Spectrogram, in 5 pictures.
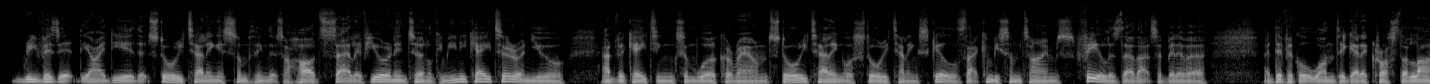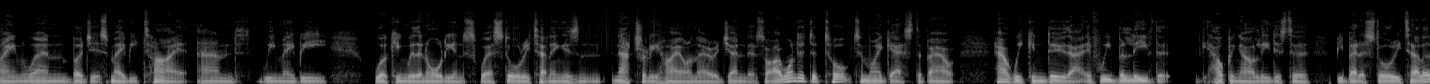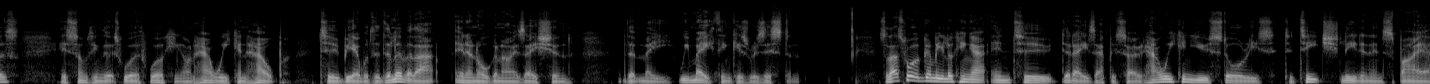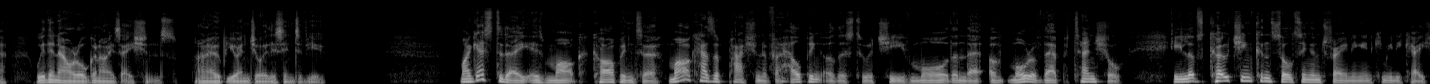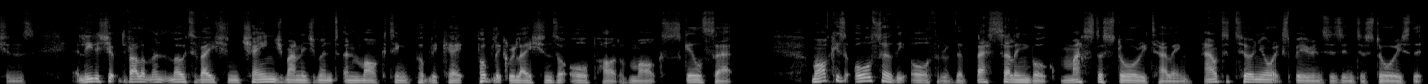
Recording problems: crackling; faint; from 19 to 21 s; 25 dB below the speech

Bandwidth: 15.5 kHz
